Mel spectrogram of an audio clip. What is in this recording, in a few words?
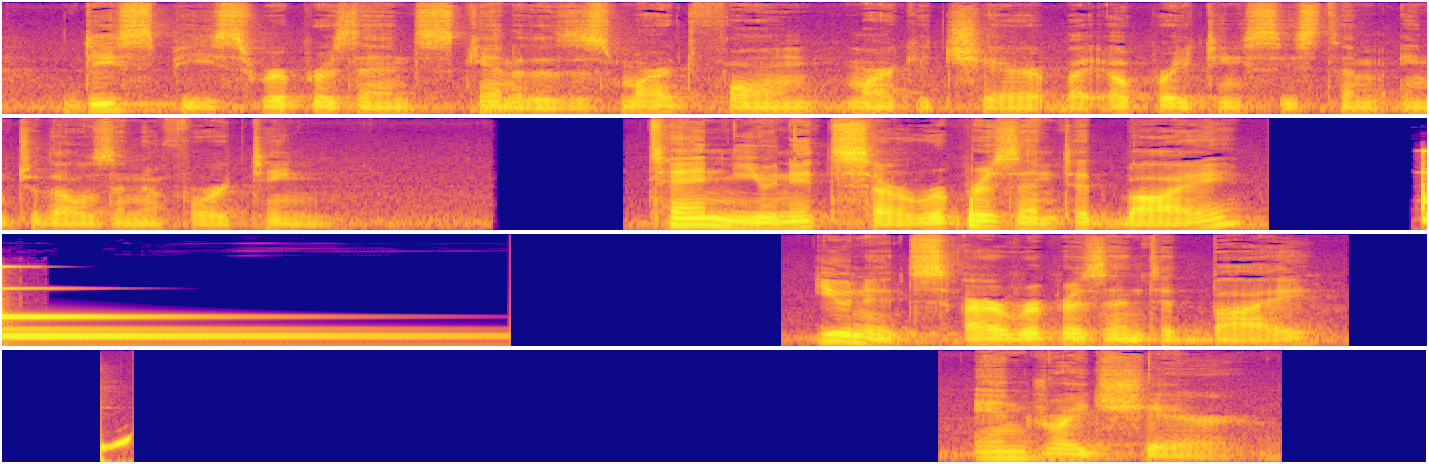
Sonification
